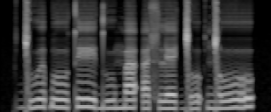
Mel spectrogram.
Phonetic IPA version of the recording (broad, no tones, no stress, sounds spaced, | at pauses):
ɡ͡ǀ uː ə̯ ɓ oː t̪ eː d̪ uː m a ʔ a ɬ l ɛ ɡ͡ǀ oː ʔ ŋ͡ǀ oː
